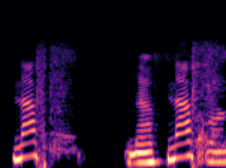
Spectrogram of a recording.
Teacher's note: Jangan dipanjangkan harokat pada na-nya, jangan naf, tapi langsung naf.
